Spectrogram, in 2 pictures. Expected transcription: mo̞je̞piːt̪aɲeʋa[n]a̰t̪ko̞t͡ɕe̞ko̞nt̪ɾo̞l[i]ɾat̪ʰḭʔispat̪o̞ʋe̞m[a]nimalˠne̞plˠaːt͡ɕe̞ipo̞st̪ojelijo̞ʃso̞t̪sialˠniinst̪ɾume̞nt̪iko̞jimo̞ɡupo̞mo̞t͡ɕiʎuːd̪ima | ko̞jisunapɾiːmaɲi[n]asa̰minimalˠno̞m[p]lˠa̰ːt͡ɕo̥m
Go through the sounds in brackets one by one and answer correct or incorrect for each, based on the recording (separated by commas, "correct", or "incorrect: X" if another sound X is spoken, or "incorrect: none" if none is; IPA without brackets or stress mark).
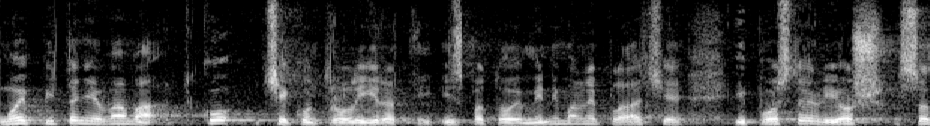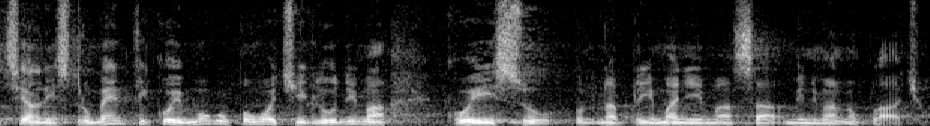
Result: incorrect: m, incorrect: iː, incorrect: i, incorrect: m, correct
